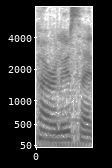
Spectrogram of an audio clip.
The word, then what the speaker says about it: pyrolusite: You know what pyrolusite is, right? Yeah, neither did I. Pyrolusite, key syllable pyro, by the way, is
